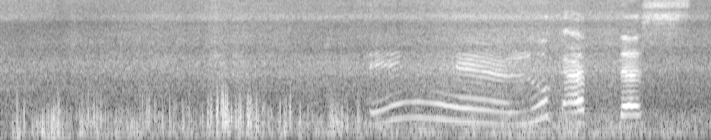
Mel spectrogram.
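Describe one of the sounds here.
Waves wash gently onto a sandy shore.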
